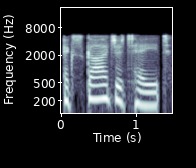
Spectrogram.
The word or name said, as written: excogitate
